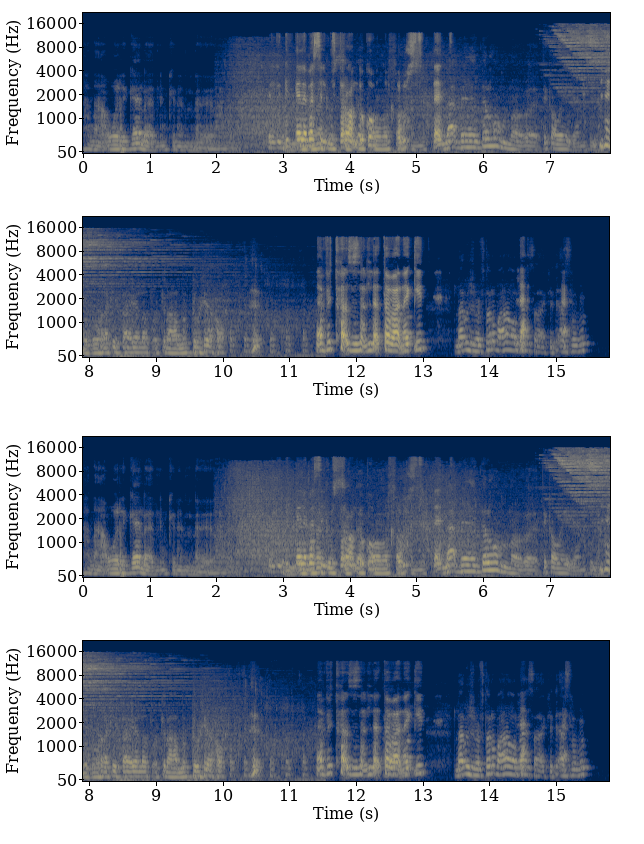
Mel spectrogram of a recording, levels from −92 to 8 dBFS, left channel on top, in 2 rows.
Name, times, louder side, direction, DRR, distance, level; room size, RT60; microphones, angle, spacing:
voice 1, 0.0-5.1 5.4-10.6 10.9-11.0 12.4-12.8 13.5-15.4, right 2 dB, 75° right, 1.1 m, -34 dB
sound 1, 1.9-11.5, right 3 dB, 90° right, 0.7 m, -47 dB
voice 2, 2.8-4.4 4.7-5.0 5.3-5.4 7.8-7.9 11.4-13.0 14.5-14.6 15.1-15.2, left 5 dB, 50° left, 0.3 m, -27 dB
Shiny Object, 6.9-9.5, right 4 dB, 15° right, 0.4 m, -35 dB
2.5 x 2.1 x 2.7 m
head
